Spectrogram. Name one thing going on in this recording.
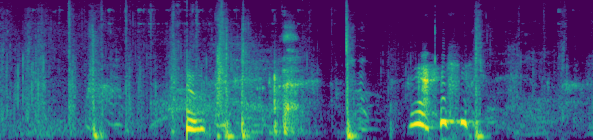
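Heavy blows thud in a short scuffle.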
